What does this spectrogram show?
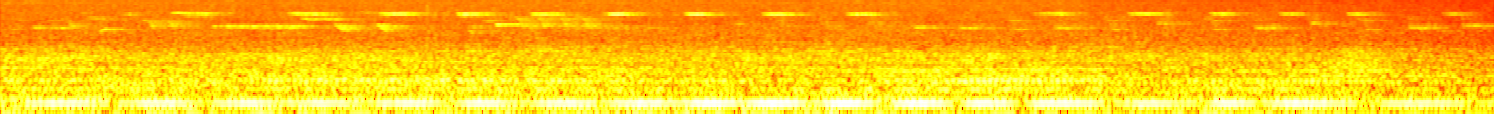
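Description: Faint woodland ambience: a small bird calling with short, thin high notes repeated about twice a second, over a low hum that pulses a few times a second.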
